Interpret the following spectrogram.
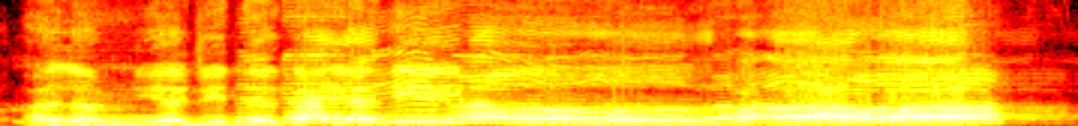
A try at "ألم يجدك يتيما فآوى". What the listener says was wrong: آوا ہونٹ گول کر کے پڑھنا ہے. دوبارہ پڑھیے گا.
